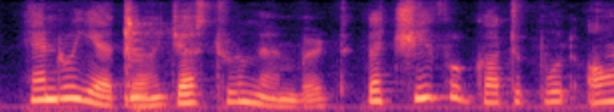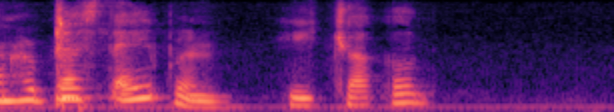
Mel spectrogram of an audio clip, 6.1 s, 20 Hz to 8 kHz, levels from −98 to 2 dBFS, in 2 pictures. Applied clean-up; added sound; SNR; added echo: none; Guitar; 7 dB; none.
